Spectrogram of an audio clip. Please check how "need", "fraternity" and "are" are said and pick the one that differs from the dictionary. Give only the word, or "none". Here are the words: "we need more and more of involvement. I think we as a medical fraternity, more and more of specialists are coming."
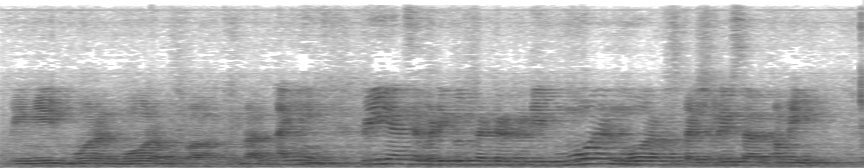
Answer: fraternity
